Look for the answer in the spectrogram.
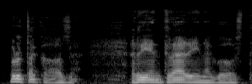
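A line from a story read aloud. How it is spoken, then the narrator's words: Sighing. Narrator (Italian): sospirò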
